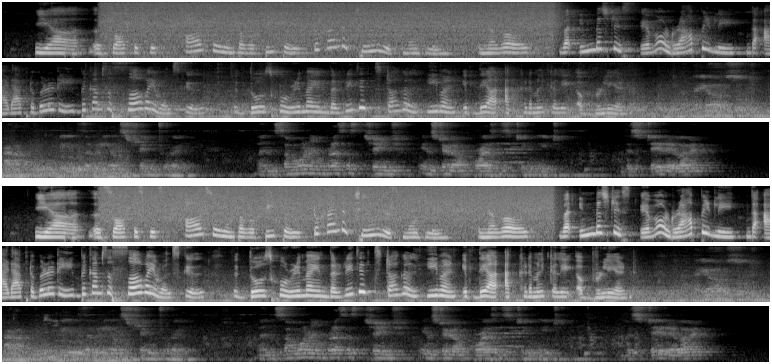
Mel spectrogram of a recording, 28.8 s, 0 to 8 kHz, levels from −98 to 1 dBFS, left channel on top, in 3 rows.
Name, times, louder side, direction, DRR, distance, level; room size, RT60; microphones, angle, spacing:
voice 1, 0.4-5.6 5.9-6.7 7.0-12.1 12.5-17.4, right 8 dB, 90° right, 0.3 m, -26 dB
sound 1, 1.2-6.9, right 6 dB, 35° right, 0.9 m, -37 dB
sound 2, 10.6-20.8, left 1 dB, 25° left, 1.9 m, -44 dB
voice 2, 18.2-21.5 22.4-26.5 26.9-27.9, left 1 dB, 45° left, 6.0 m, -47 dB
14.0 x 6.1 x 7.1 m
head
